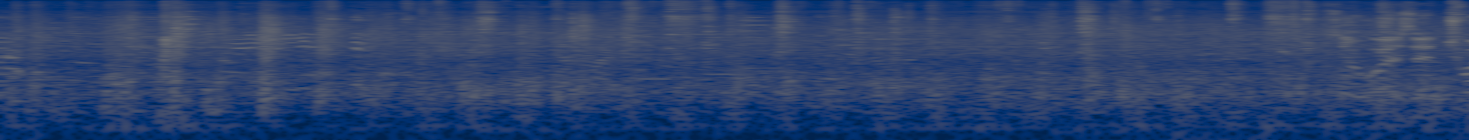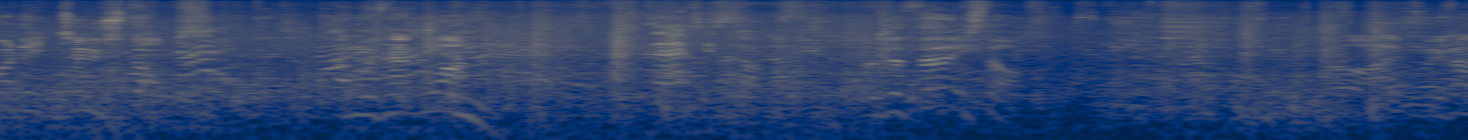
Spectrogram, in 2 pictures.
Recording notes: Journey 1300km to the Street Child Cricket World Cup, India 2023….by train. You'll hear the sounds of the train.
